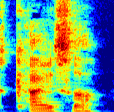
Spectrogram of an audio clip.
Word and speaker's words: Caesar: Jamen Romeriet øh, efter Augustus, som bliver enehersker, øh, kommer så, får så en række, lang række eneherskere, dem kalder vi kejser efter Julius Caesar, som faktisk udtales kejser på øh, latin.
